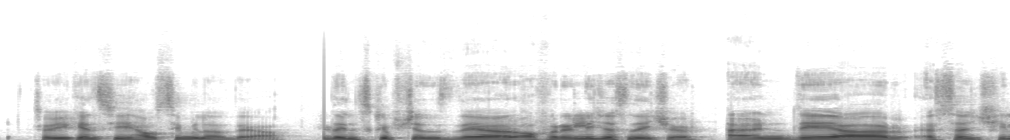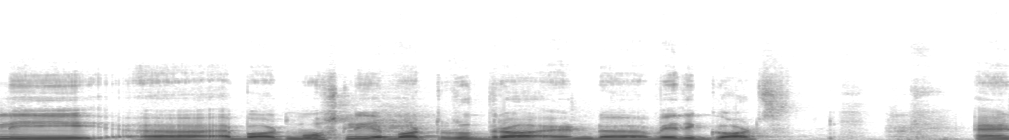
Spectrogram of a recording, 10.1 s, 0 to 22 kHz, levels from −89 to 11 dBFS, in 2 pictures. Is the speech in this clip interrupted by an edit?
yes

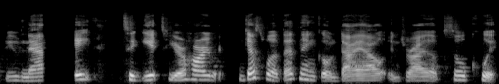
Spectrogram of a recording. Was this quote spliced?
no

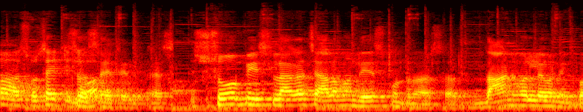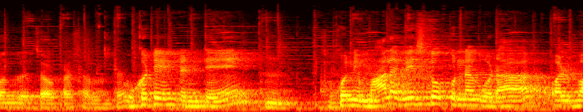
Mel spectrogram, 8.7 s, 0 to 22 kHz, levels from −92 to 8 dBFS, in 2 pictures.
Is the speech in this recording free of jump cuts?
no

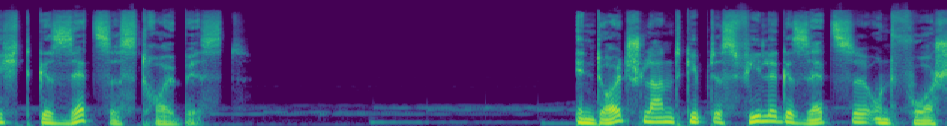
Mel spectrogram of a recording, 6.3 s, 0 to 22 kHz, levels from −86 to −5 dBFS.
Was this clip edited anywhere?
yes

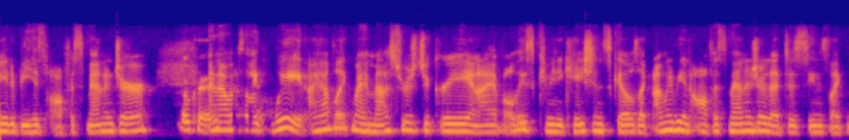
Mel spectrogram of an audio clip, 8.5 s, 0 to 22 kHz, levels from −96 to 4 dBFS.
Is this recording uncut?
yes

